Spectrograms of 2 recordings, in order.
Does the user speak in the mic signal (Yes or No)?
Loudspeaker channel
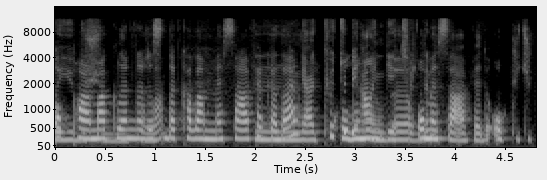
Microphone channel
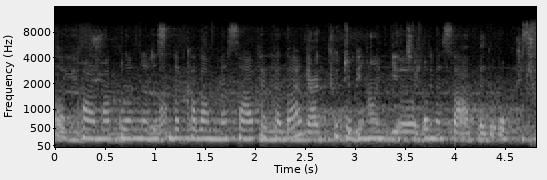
No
